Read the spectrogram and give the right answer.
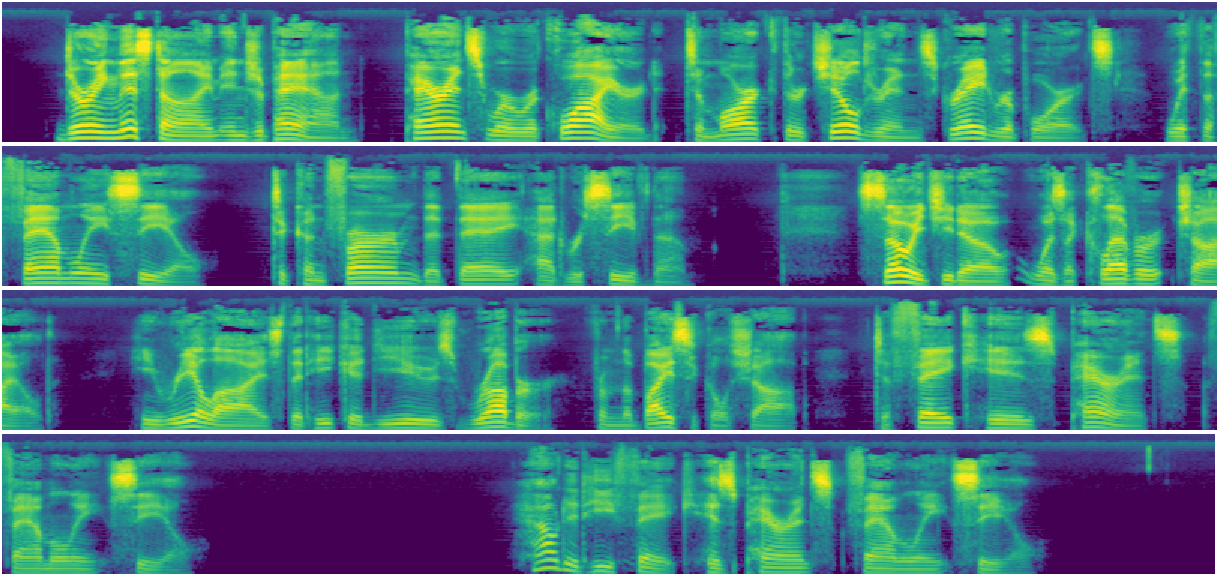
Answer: He used rubber from the bicycle shop to fake his parents' family seal.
